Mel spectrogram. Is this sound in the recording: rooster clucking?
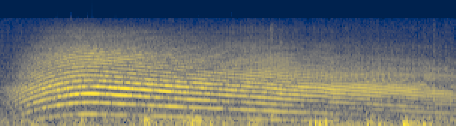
no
